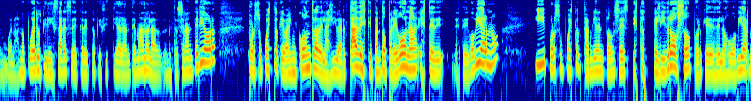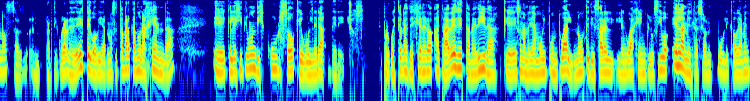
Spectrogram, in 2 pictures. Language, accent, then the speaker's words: Spanish; Argentina; now in Mexico; como mencionaste y se nota por mi acento, me preocupa porque esto sucede en mi país de origen. Soy argentina de origen, aunque estoy naturalizada mexicana.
